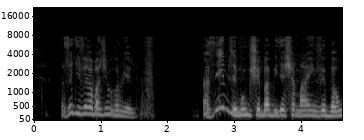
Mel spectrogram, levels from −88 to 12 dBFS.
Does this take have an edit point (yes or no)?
yes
